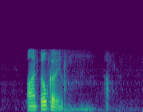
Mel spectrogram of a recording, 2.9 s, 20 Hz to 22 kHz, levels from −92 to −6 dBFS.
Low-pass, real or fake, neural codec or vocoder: 3.6 kHz; fake; codec, 24 kHz, 0.9 kbps, WavTokenizer, small release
